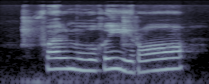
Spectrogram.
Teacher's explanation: ro ini hukum bacaannya tafkhim, yaitu dibaca secara tebal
